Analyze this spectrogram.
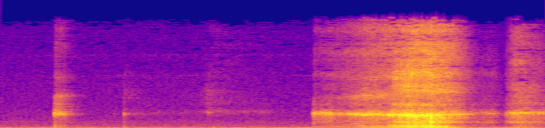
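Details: Faint breaths, then a long, rising, harsh snore on the in-breath during sleep, recorded with the SnoreLab snoring-recording app.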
